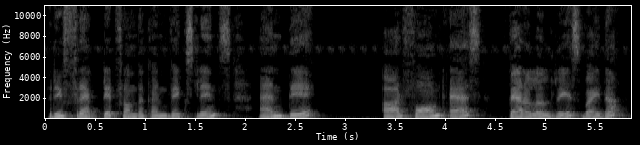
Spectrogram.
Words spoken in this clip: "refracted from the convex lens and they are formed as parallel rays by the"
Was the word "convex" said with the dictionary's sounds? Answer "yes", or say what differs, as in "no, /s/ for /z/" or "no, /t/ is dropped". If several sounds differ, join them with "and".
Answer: yes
